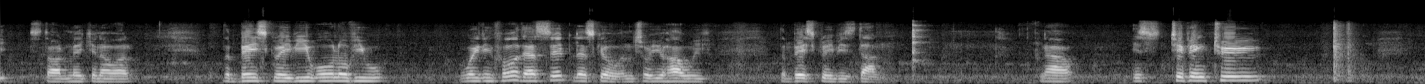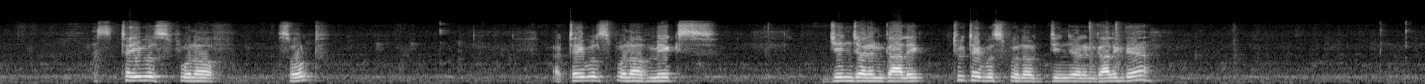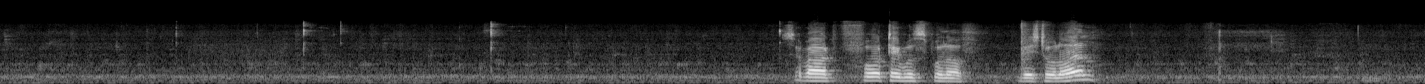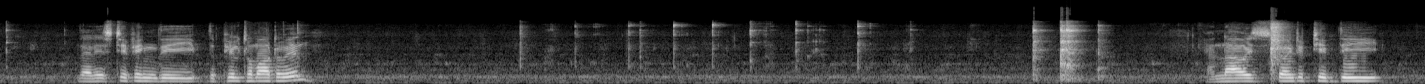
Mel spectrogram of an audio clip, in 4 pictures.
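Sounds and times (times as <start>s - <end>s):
low background hum: 0.0s - 57.0s
spoon clinking against bowl and pan: 9.1s - 9.4s.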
